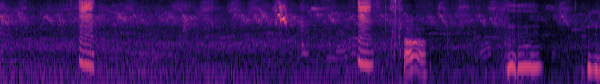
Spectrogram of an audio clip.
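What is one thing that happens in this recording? A lemur gives loud, sharp calls close by, again and again.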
